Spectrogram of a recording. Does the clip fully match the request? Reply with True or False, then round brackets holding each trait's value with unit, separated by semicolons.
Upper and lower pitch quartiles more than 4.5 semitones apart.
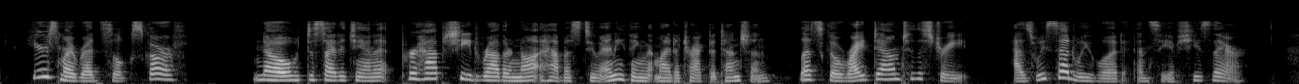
True (5.6 semitones)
